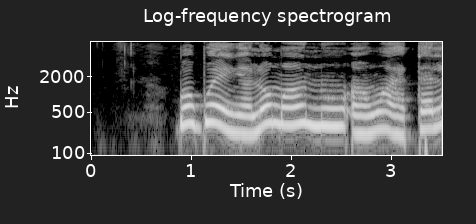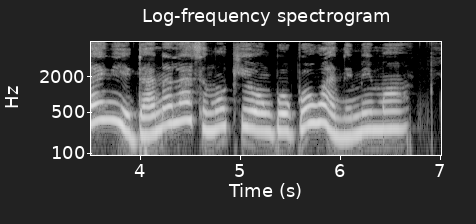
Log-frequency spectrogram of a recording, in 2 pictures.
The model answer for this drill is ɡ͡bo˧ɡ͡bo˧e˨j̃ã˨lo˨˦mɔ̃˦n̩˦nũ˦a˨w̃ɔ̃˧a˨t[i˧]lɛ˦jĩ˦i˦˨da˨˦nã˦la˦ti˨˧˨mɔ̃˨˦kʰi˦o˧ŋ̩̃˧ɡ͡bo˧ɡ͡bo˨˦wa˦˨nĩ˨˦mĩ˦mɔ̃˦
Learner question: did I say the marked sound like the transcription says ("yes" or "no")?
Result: no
